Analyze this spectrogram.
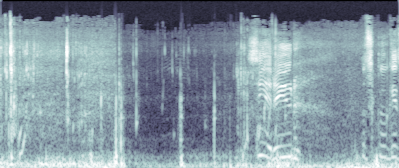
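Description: A fish flops and splashes into shallow water.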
